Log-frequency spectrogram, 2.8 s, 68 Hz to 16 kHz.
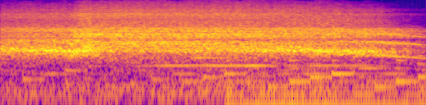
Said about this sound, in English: In 2013, a video of a man holding a skull-shaped instrument he calls a death whistle began making the rounds on YouTube. Once played, the death whistle sound is immediately unsettling.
